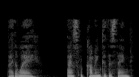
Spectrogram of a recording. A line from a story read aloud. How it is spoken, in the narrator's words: Softly, she said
